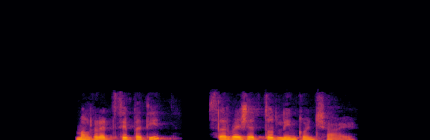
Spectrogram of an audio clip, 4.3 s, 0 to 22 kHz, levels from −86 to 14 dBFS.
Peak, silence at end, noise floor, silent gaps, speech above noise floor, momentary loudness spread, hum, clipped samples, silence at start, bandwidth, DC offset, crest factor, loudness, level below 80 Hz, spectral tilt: -2 dBFS; 0.75 s; under -90 dBFS; 1.83-2.09 s; over 74 dB; 13 LU; none; under 0.1%; 0.75 s; 7.8 kHz; under 0.1%; 16 dB; -17 LUFS; -58 dBFS; -7.5 dB/octave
